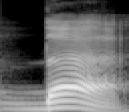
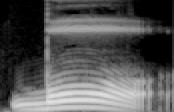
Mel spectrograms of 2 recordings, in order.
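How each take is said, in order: First: The vowel sounds like a clear, light A. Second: The vowel sounds dark and heavy, close to O. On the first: The speaker calls it wrong. "Nggak dibaca da" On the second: The speaker calls it right. "Tapi bo. Bo terdengar seperti vokal O"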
